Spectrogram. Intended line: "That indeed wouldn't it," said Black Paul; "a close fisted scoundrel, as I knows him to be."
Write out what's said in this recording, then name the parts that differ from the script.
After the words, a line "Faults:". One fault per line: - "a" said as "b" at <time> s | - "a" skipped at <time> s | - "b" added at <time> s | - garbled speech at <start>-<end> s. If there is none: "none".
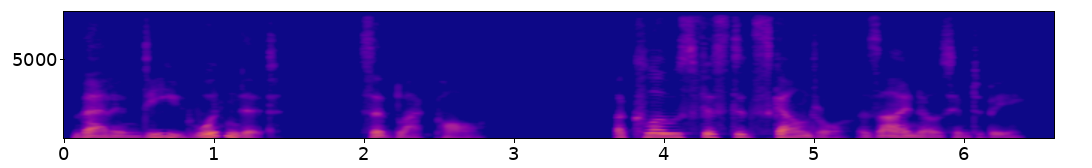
"That indeed wouldn't it," said Black Paul; "a close fisted scoundrel, as I knows him to be."
Faults:
none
